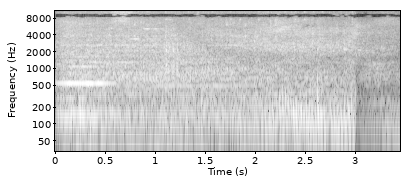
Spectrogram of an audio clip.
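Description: Heavy road traffic at the corner of a main highway in Las Terrenas, with a truck or bus engine rumbling loudly nearby. The rumble holds steady for about three seconds, then drops off sharply to a quieter background.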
